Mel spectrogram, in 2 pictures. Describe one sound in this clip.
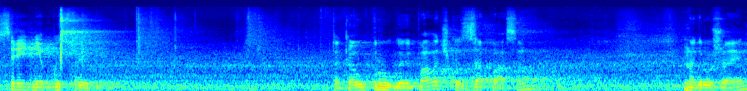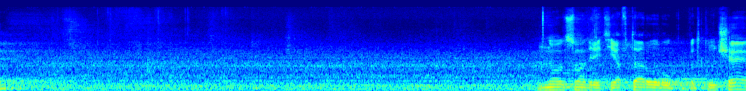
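A man speaks calmly in short bursts in an echoing room.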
